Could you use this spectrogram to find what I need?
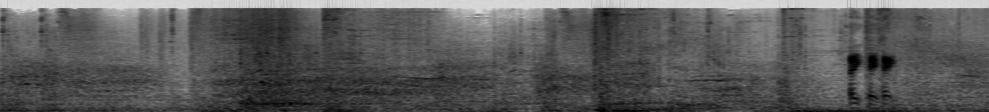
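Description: Fire blasts and explosions roar in a video game.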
